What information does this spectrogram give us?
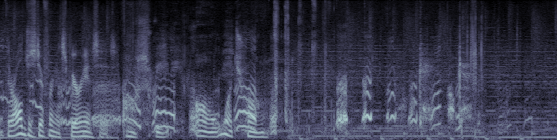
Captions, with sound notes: They're all just different experiences. (puppy squeals) Oh, sweetie. Oh, what's wrong? (loud kisses) (puppy squeals) Okay, okay.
